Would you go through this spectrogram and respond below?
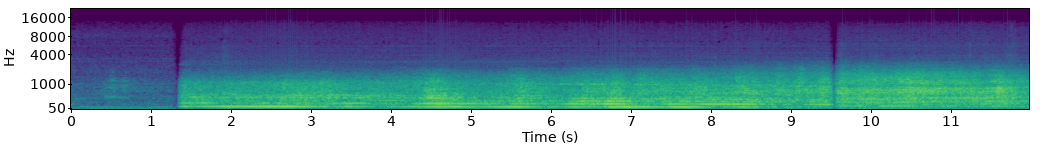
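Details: Loud low rumbling like a passing aircraft or vehicle outdoors, starting abruptly after a quiet opening, with no animal voice heard.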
